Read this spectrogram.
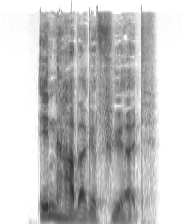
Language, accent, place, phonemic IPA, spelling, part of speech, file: German, Germany, Berlin, /ˈɪnhaːbɐɡəˌfyːɐ̯t/, inhabergeführt, adjective, De-inhabergeführt.ogg
- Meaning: owner-managed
